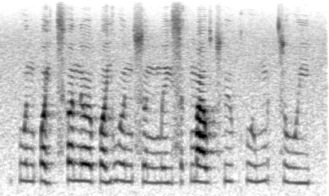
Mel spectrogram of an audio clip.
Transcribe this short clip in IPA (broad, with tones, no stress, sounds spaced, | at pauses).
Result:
kʷ ɐ˨ n p ɐ˨˩ j t͡sʰ ɐ˧ n œː˨ p ɐ˨˥ j w ɵ˨˧ n s ɵ˨ n m e˨ j s ɐ˧ k̚ m aː˨ w t͡sʰ yː˨˥ kʷʰ iː˨˧ w m ɵ˥ t̚ t͡s uː˨ j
